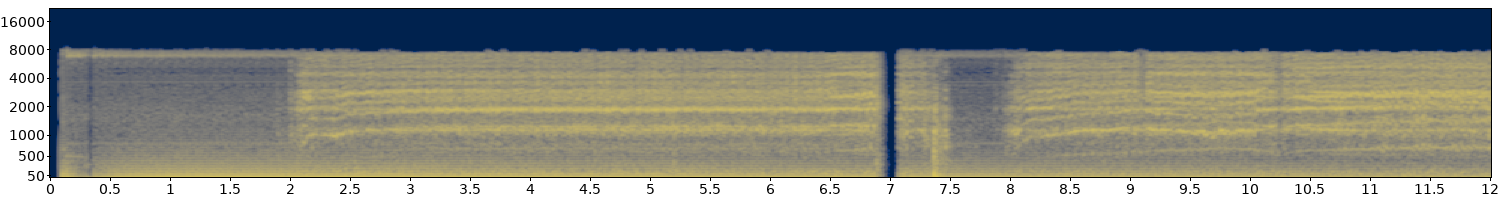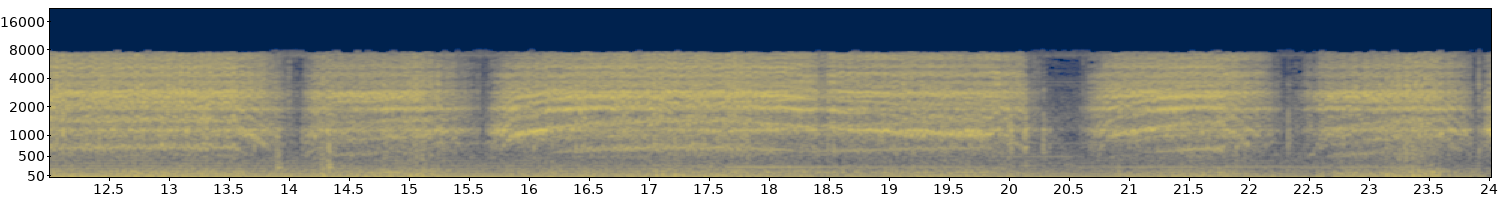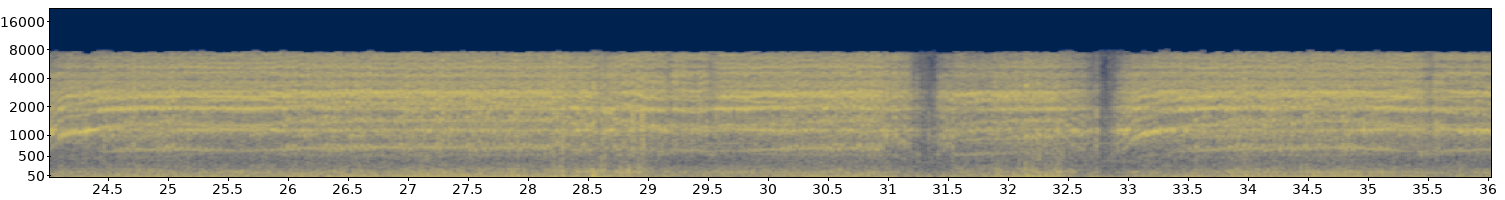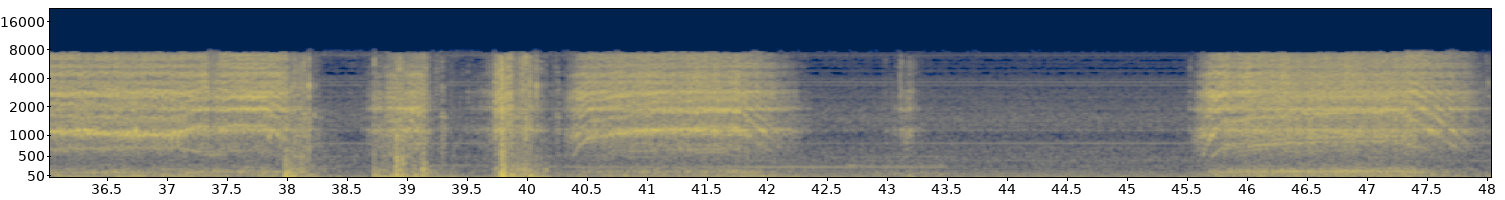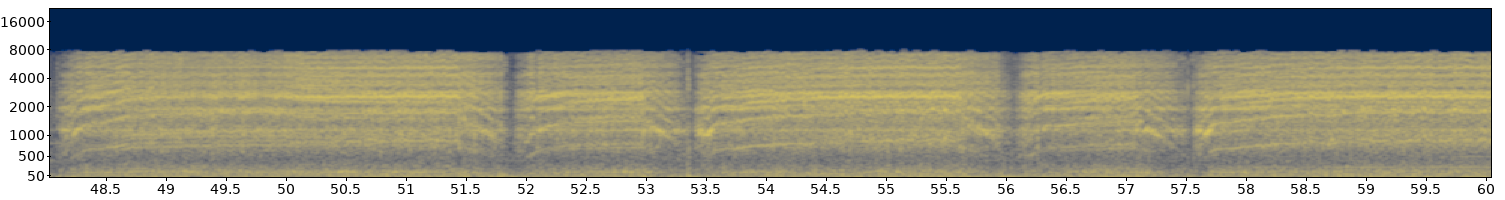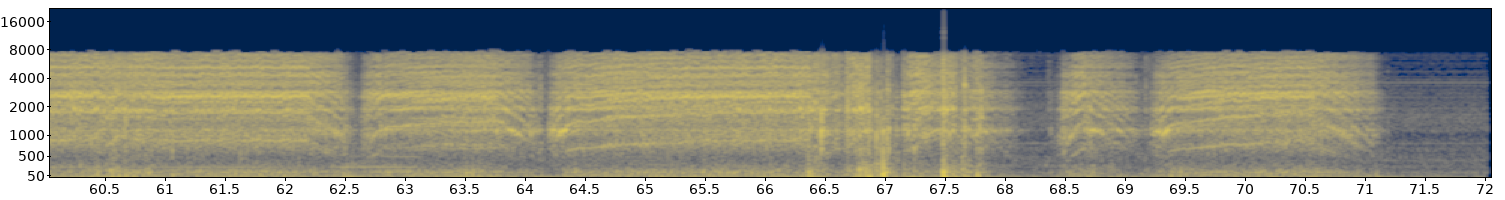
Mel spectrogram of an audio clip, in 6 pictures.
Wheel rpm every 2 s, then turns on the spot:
0, 50, 160, 160, 90, 160, 160, 110, 110, 160, 90, 100, 120, 160, 160, 140, 100, 160, 160, 50, 90, 20, 10, 160, 170, 200, 130, 190, 120, 190, 210, 150, 160, 160, 60, 90.
70-72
